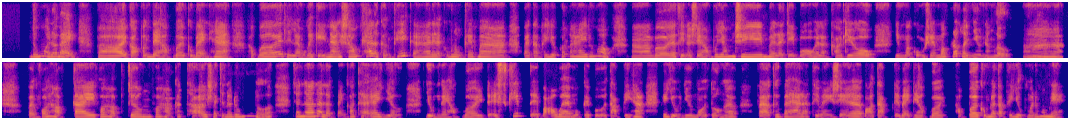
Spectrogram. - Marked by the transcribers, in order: static; tapping; in English: "cardio"; other background noise; in English: "skip"
- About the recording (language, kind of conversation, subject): Vietnamese, advice, Làm sao tôi có thể duy trì thói quen hằng ngày khi thường xuyên mất động lực?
